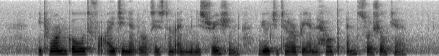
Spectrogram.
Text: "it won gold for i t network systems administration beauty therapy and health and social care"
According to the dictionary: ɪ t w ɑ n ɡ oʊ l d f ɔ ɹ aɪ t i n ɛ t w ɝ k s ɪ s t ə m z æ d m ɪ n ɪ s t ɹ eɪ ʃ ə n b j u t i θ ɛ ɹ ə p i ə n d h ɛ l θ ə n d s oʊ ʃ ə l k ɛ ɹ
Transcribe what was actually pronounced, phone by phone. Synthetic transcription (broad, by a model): ɪ t w ɑ n ɡ oʊ l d f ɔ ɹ aɪ t i n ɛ t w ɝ k s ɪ s t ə m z æ d m ɪ n ɪ s t ɹ eɪ ʃ ə n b j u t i t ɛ ɹ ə p i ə n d h ɛ l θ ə n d s oʊ ʃ ə l k ɛ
